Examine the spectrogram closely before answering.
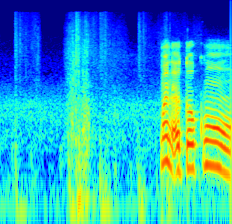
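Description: Footsteps thud softly on dirt and grass.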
